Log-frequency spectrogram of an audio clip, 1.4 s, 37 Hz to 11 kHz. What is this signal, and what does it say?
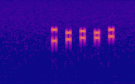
DTMF, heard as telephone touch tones, dialled by machine, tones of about 40 ms. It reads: 3487#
